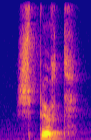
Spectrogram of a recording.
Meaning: spurt (short sudden energetic effort), especially in running or cycling
- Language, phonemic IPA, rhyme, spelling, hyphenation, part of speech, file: Dutch, /spʏrt/, -ʏrt, spurt, spurt, noun, Nl-spurt.ogg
